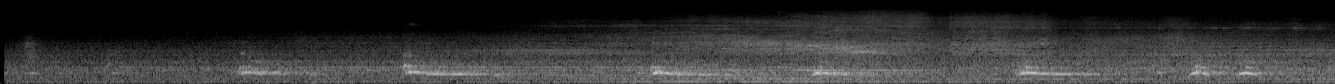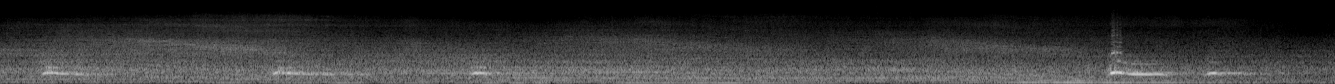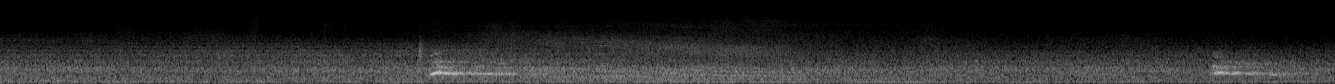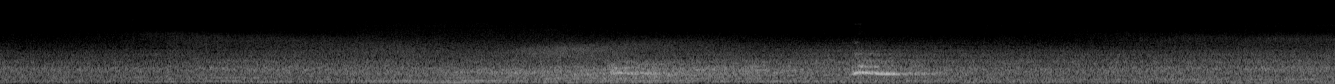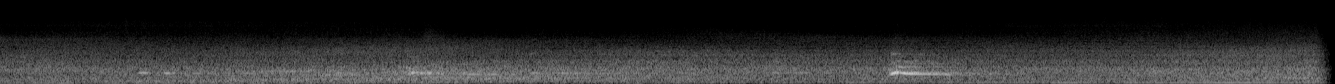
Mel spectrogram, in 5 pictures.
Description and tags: streetlife beagle 1
Beagle barking in a balcony (Barcelona). Recorded with MD MZ-R30 & ECM-929LT microphone.
barking, dog, street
